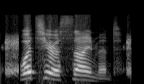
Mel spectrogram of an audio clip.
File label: bot, Fem; voice; Tribes2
